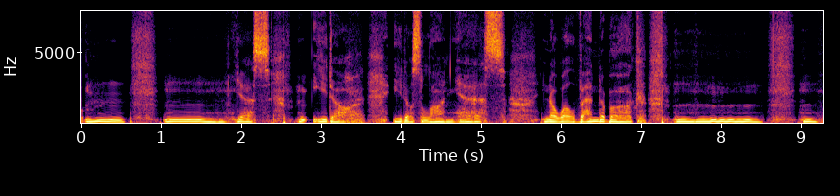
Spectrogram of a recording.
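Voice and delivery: low, relishing hums and murmurs; low-pitched, self-pleased musing; savoring. Acted. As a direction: linger dreamily over each name, low. Acts himself relishing the salon girls.

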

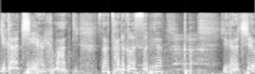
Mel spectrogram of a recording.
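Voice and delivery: high coaxing to toddlers; mock coaxing Darcy. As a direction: egg the babies on. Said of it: "She's just like".

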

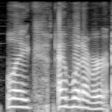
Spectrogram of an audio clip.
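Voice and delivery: ordinary talk

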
